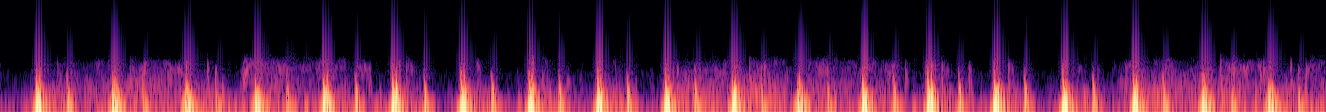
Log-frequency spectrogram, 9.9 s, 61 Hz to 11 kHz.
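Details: Fast heartbeat in a male doing squats: rapid, regular heart thumps at about 118 beats a minute from exertion.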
